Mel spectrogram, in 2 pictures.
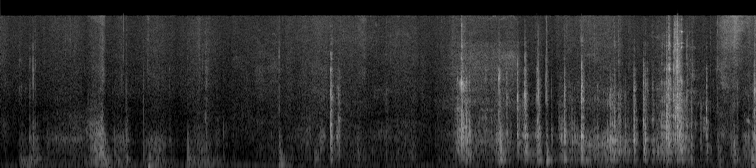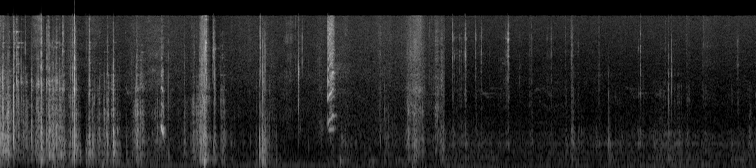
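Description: A long, stiff sheet of UHMW plastic being unrolled and flipped over on grass: scraping, flexing and flapping with sharp knocks, loudest through the middle. Near the end come lighter clinks of steel cable and snap hooks being handled.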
